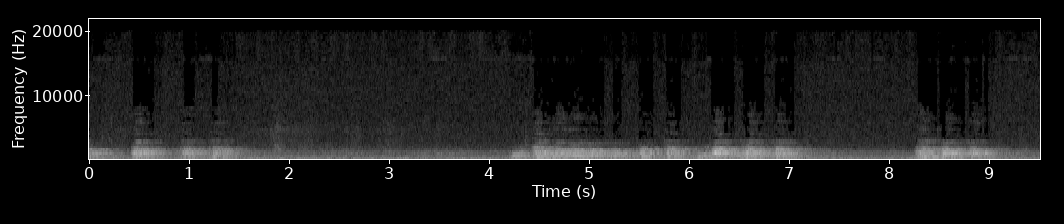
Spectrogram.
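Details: Dog barking at night in Korea, heard more distantly: muffled, smeared bark bursts in short clusters separated by pauses, over a faint low hum.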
